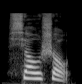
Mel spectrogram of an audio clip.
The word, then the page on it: 销售: xiāo shòu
